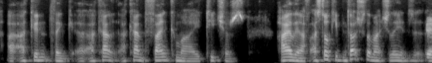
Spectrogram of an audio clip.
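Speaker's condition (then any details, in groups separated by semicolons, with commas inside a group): No condition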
